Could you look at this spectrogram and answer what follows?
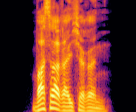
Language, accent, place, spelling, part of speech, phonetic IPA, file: German, Germany, Berlin, wasserreicheren, adjective, [ˈvasɐʁaɪ̯çəʁən], De-wasserreicheren.ogg
- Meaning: inflection of wasserreich: 1. strong genitive masculine/neuter singular comparative degree 2. weak/mixed genitive/dative all-gender singular comparative degree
